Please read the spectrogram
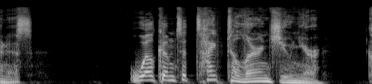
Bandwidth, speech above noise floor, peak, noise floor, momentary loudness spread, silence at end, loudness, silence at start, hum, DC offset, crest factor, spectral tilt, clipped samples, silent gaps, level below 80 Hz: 16 kHz; 49 dB; -4 dBFS; -68 dBFS; 7 LU; 0 s; -19 LUFS; 0 s; none; under 0.1%; 18 dB; -3.5 dB/octave; under 0.1%; none; -32 dBFS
